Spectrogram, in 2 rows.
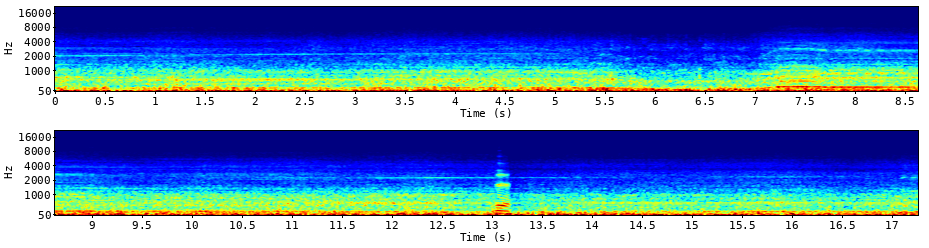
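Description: Yamaha YZF-R3's 321 cc parallel-twin engine running at a steady cruise, heard from the rider's seat with wind noise. The engine note sags about six seconds in and picks back up a second or so later, then holds steady.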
